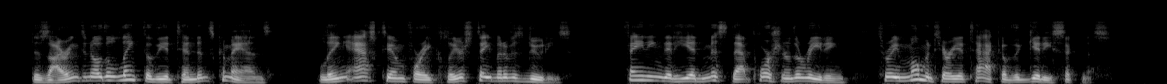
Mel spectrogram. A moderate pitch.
Yes: medium, 145 Hz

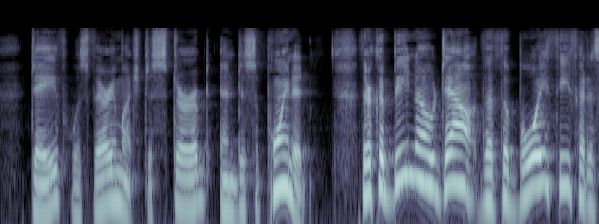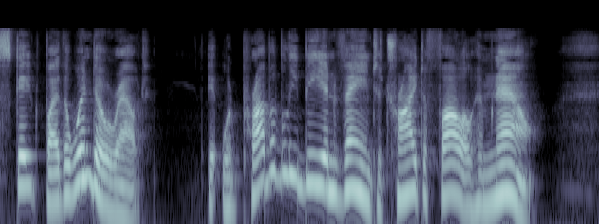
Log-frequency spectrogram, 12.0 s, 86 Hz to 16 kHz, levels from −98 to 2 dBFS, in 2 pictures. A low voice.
No: medium, 165 Hz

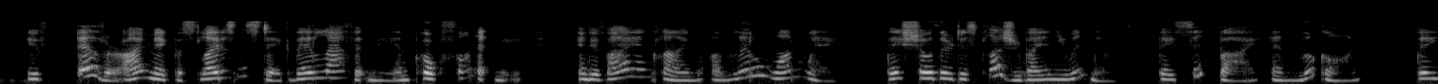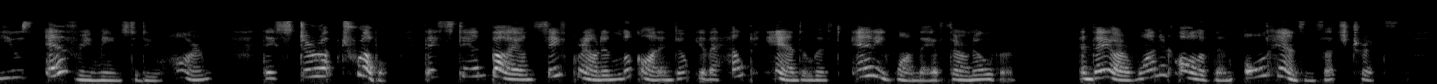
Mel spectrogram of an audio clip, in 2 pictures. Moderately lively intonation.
No: wide, 7.1 semitones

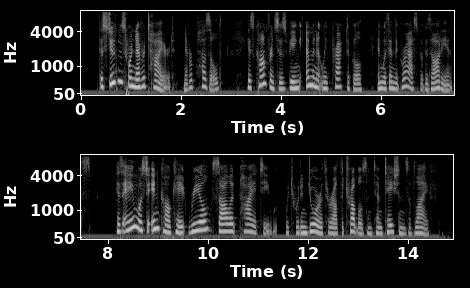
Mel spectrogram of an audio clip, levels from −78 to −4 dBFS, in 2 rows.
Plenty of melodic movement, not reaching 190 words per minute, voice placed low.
No: wide, 6.3 semitones; average, 150 wpm; high, 195 Hz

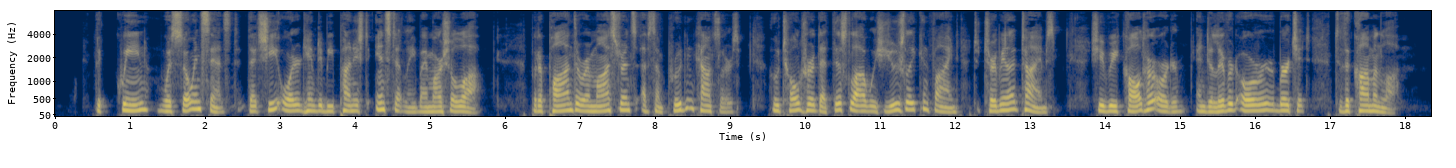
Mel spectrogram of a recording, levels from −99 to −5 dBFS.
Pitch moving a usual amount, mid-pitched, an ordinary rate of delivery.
Yes: average, 3.4 semitones; medium, 155 Hz; average, 155 wpm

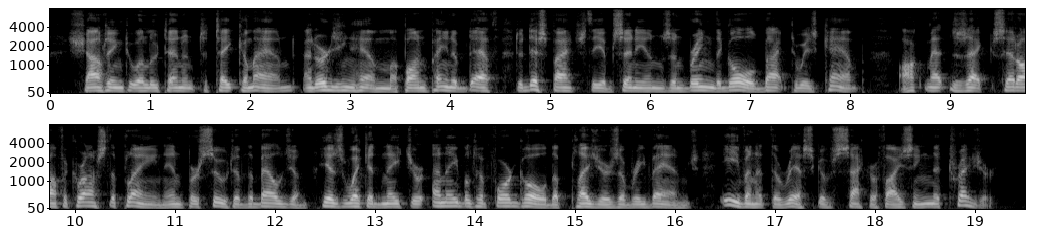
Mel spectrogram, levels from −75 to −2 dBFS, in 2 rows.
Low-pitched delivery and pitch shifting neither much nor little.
Yes: low, 105 Hz; average, 3.0 semitones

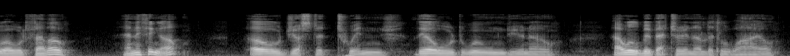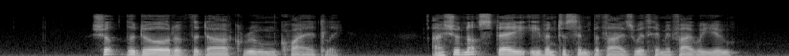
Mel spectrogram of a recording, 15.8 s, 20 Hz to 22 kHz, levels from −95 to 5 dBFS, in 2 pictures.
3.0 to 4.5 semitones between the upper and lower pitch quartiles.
No: average, 5.2 semitones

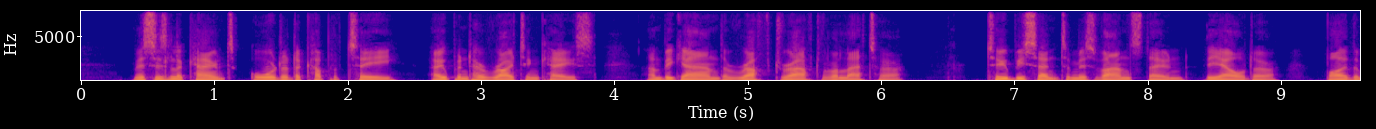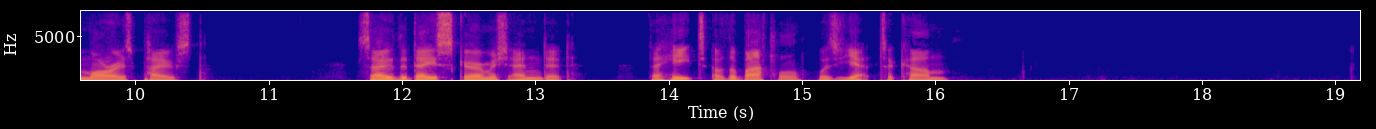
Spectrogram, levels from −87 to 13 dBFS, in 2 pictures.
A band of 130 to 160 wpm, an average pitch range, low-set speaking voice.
Yes: average, 140 wpm; average, 3.7 semitones; low, 125 Hz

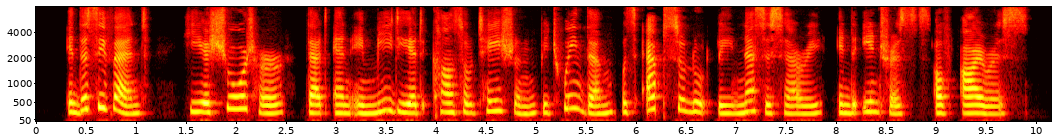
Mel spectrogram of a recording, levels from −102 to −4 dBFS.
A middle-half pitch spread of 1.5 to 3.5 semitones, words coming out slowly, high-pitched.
Yes: average, 3.1 semitones; slow, 120 wpm; high, 225 Hz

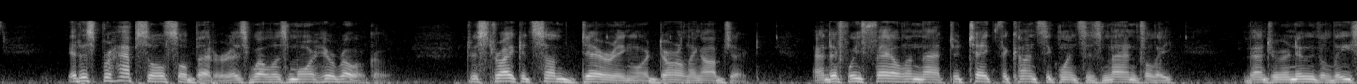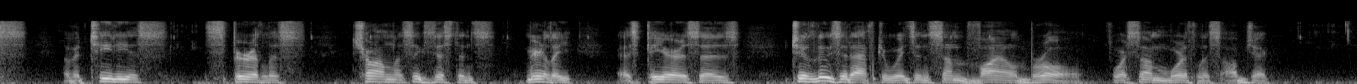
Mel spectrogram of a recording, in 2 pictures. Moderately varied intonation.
Yes: average, 4.8 semitones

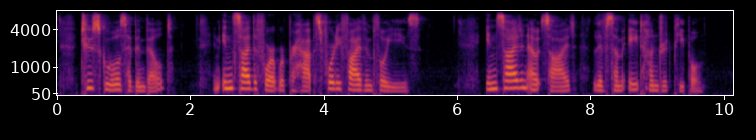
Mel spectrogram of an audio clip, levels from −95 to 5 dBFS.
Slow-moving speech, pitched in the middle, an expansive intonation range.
Yes: slow, 125 wpm; medium, 180 Hz; wide, 5.9 semitones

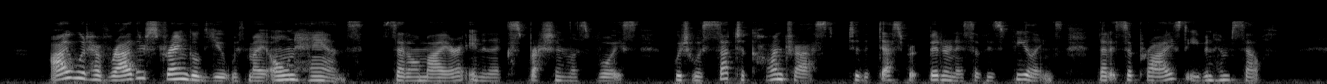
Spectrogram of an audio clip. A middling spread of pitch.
Yes: average, 3.9 semitones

